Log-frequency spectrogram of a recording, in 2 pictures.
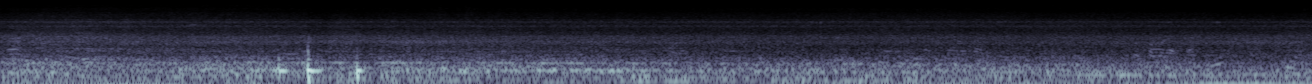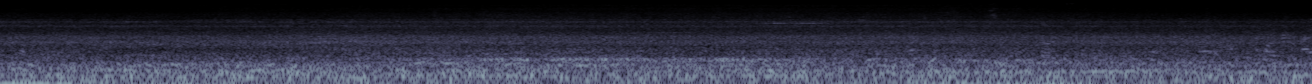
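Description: Room ambience: a steady low rumble under faint murmured voices, with a couple of brief knocks about three seconds in.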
